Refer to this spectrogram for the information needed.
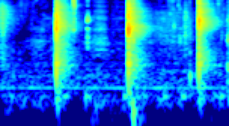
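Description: Three sharp, slapping smacks of a fist striking an open palm, evenly spaced about a beat apart like a slow rhythm, each crisp and quick with nothing but quiet between them.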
